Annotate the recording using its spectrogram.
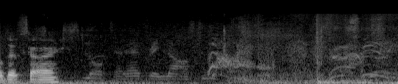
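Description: A body thuds heavily onto wooden planks.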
